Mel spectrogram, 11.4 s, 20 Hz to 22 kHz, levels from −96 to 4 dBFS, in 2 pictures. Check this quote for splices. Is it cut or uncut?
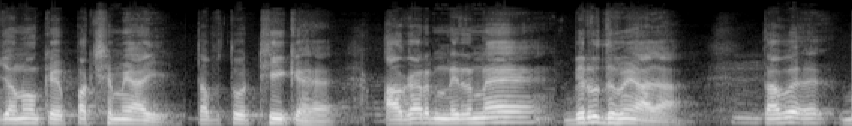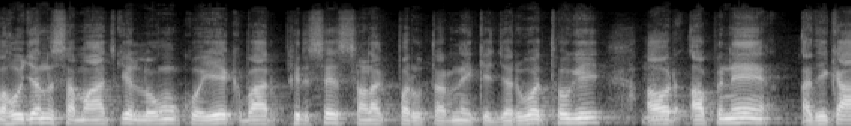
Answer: cut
